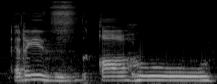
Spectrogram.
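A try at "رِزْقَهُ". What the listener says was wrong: Riz ya. Dikasih ngalir suaranya.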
